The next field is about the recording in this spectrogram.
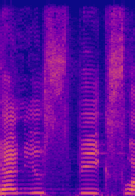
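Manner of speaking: impatient, rude, demanding tone.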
